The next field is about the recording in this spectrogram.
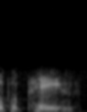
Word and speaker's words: papain: Bromelain, and then later on I heard about the papaya, which is papain, I want to say. – Oh, papain. Yes. – Papain. My pronunciation was off, but I'm understanding that there are several different kinds of enzymes.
